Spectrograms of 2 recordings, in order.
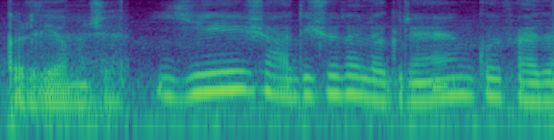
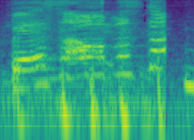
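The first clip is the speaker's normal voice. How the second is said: angry yell; 10 dB louder than usual. Retold or imitated. Family yelling at her at home.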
